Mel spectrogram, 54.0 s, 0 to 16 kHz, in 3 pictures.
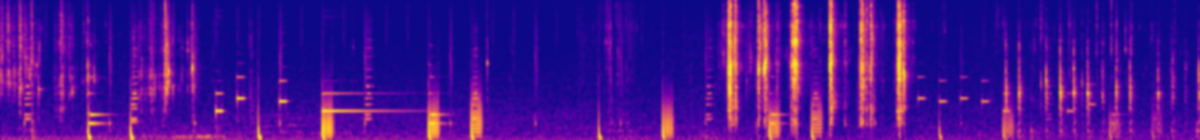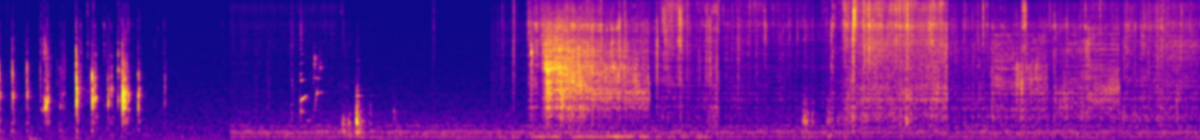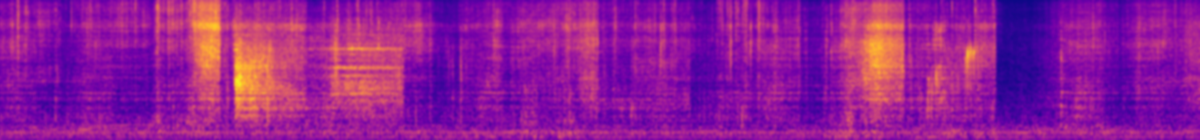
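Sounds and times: egg sizzling in frying pan: 0:25.4 - 0:51.0, 0:51.6 - 0:54.0.

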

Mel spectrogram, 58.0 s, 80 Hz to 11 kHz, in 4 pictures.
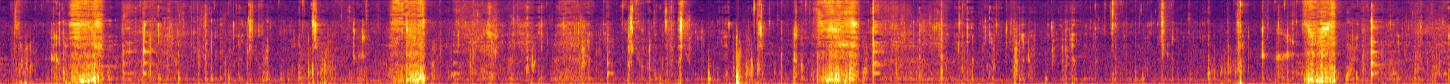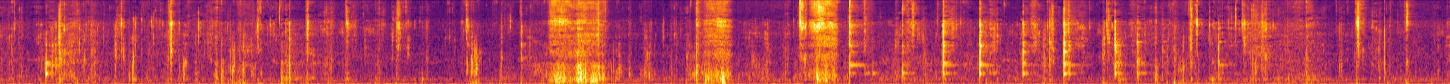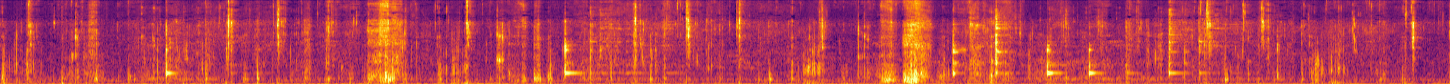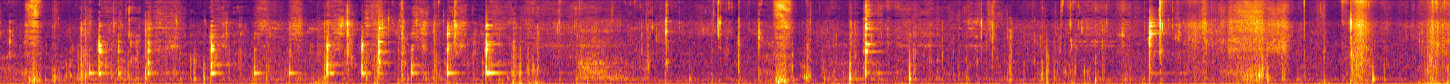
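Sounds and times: close chewing: 0:00.0 - 0:58.0
metal spoon scraping a bowl: 0:34.6 - 0:35.8, 0:38.5 - 0:41.4, 0:44.3 - 0:49.3, 0:52.1 - 0:53.4.

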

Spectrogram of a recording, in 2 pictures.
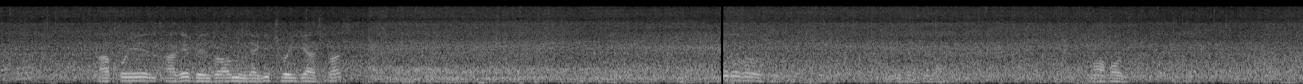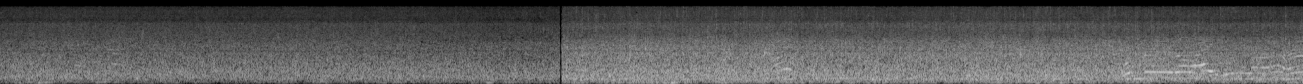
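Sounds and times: river rushing over stones: 0:00.0 - 0:26.0.

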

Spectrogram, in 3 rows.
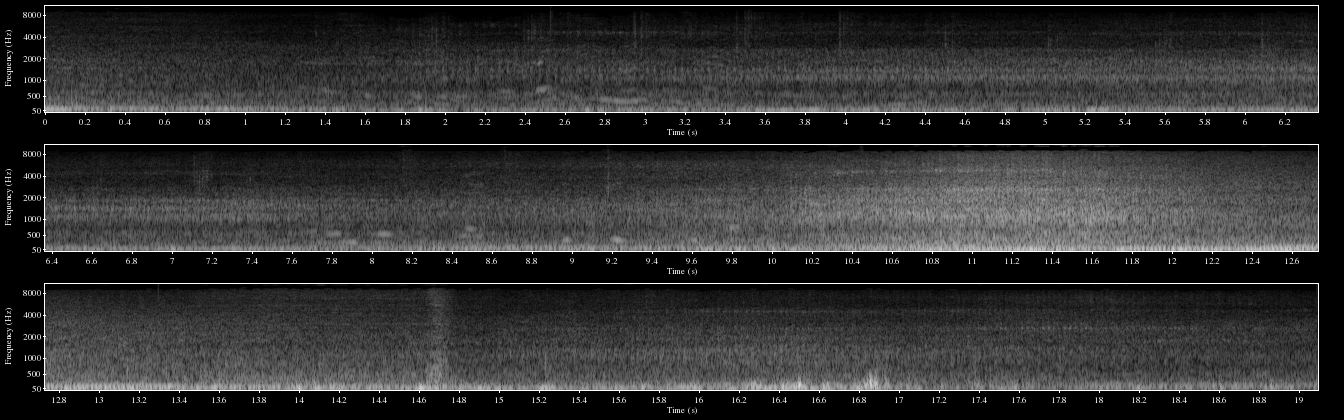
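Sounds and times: vehicle passing with tyre hiss: 0:04.6 - 0:19.0.

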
